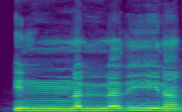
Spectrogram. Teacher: یہاں نون کے اندر غنہ کریں گے اس لیے کہ نون کے اوپر تشدید ہے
